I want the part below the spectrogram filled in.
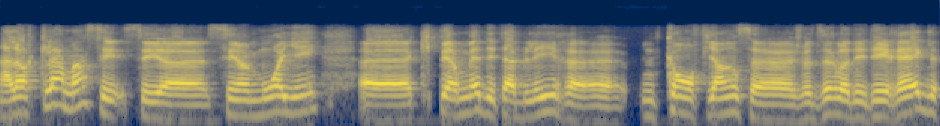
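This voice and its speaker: A man with a Quebec accent. His pitch sits fairly high for a man. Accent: Québécois. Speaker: game co-creator. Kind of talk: casual interview.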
